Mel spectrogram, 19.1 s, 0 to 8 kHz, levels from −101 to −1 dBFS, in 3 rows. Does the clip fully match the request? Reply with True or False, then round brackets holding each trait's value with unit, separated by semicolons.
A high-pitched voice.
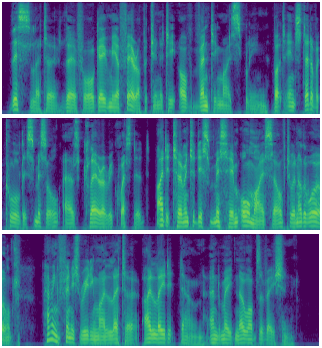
False (95 Hz)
